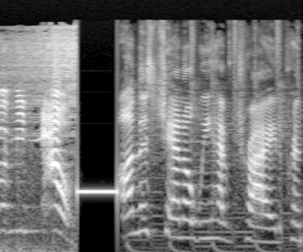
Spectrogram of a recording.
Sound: beep

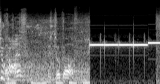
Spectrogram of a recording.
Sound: high pitched beeps

